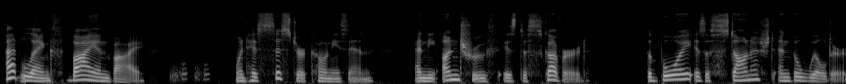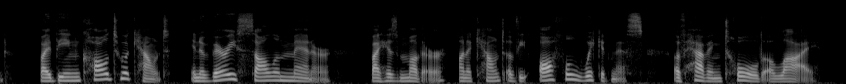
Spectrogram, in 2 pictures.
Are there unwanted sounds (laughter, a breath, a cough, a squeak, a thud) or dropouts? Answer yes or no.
yes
